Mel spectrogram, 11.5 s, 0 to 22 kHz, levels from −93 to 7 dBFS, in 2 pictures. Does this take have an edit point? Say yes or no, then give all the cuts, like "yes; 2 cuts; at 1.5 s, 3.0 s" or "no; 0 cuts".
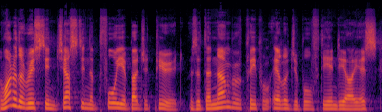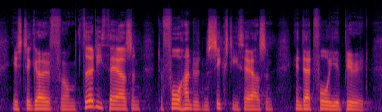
yes; 1 cut; at 2.8 s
